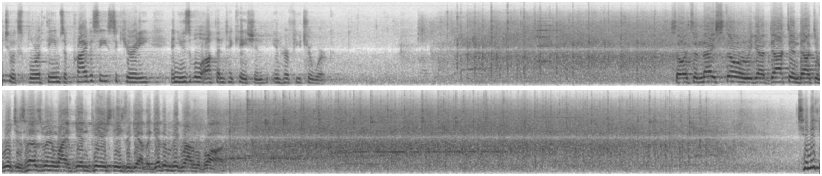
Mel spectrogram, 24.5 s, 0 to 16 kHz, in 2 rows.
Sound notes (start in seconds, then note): 6.2 applause; 14.5 applause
